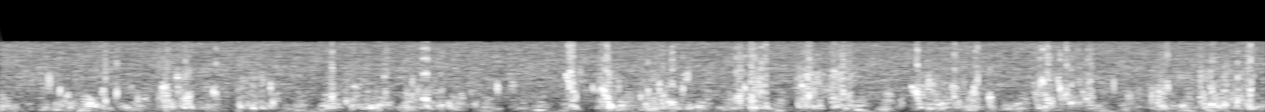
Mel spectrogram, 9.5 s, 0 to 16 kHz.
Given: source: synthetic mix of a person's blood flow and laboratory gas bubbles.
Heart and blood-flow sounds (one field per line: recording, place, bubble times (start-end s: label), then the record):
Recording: Doppler ultrasound of blood flow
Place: precordium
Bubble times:
0.00-0.04 s: bubbles
0.32-0.62 s: bubbles
0.75-0.92 s: bubbles
0.96-1.08 s: bubbles
1.17-1.66 s: bubbles
1.75-2.10 s: bubbles
2.42-2.94 s: bubbles
3.03-3.50 s: bubbles
3.54-3.61 s: bubbles
3.70-4.01 s: bubbles
4.21-4.69 s: bubbles
4.78-5.19 s: bubbles
5.49-5.80 s: bubbles
5.95-6.45 s: bubbles
6.74-7.50 s: bubbles
7.73-8.25 s: bubbles
8.32-8.39 s: bubbles
8.43-8.91 s: bubbles
8.96-9.49 s: bubbles
From the record:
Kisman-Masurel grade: 243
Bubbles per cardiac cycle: several, 3 to 8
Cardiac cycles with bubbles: 100%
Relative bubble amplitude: loud (0.450 to 0.775)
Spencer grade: 3 (all of the cardiac periods contain showers or single bubble signals, but not dominating or overriding the cardiac motion signals)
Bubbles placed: anywhere in the cardiac cycle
